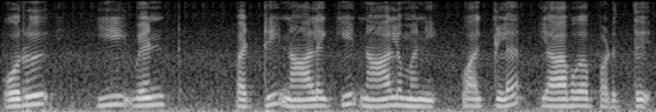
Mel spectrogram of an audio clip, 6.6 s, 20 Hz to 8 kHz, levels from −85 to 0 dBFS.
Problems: constant background noise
